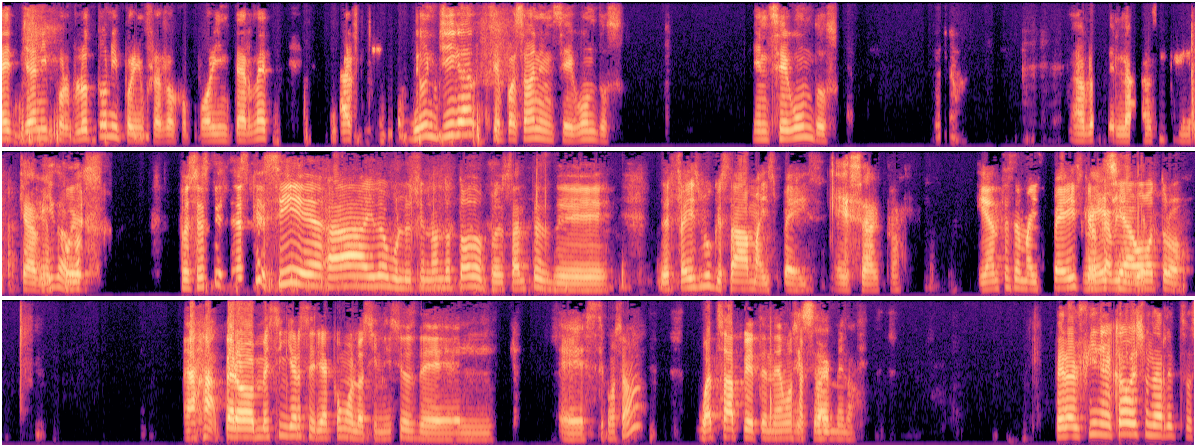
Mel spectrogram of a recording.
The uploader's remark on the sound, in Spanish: se Ira mejorando el audio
